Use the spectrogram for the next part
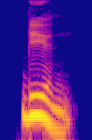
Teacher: Znie ako N. Miesto je špička jazyka, horné ďasno.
